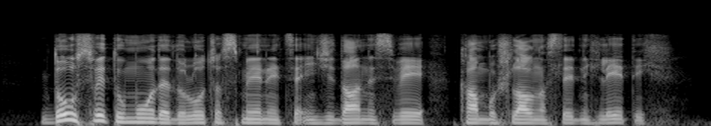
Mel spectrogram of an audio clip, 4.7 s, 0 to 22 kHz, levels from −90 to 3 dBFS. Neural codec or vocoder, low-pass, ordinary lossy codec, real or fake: none; 7.2 kHz; none; real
